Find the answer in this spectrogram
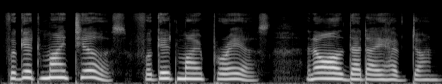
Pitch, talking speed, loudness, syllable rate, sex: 245 Hz, 165 wpm, -15 LUFS, 3.5 syllables/s, female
